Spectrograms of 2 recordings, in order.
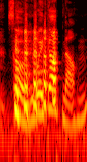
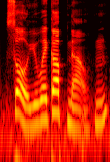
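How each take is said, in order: First: Put-on lighter, louder terrible Russian accent, amused; twink Russian sailor. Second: Hammy Russian sailor at normal pitch; terrible Russian accent. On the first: Player re-voicing the sailor as a twink, lighter comic Russian accent. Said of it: "Oh, he's a twink, sorry". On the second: Acted. Player voicing a Russian sailor before learning he's a twink, bad Russian accent. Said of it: "just a terrible Russian accent".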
